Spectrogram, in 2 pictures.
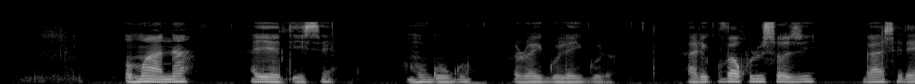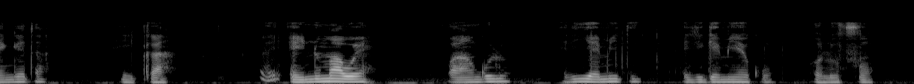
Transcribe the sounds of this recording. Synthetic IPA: o̞mwaːnaː | je̞ːtise̞ | omuɡuɡu | olwaiɡuleiɡulo̞ | alikuvaxuluso̞̰zi | ŋɡasile̞ːŋɡe̞ta | ka | einumawe̞ | waːŋɡulu | e̞lije̞ːmiti | eɟiɡe̞mje̞ku | olufu

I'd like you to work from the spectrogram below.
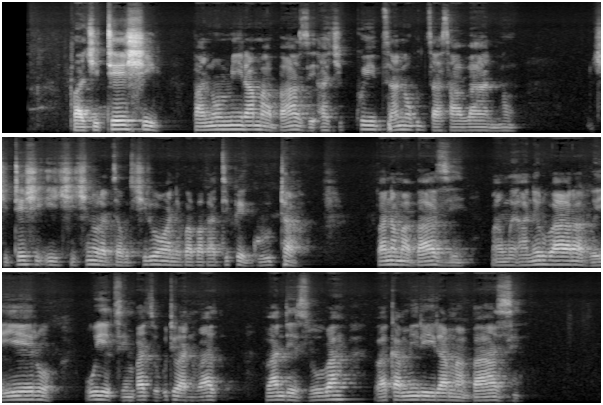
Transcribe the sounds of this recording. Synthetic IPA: pat͡ʃiteʃi | pano̞miɾamabʱaziʔat͡ʃikwid͡zano̞kud͡zasaʋaːn̤u | t͡ʃiteʃiʔit͡ʃit͡ʃino̞ɾatid͡zakuti̥t͡ʃiriowanikwapakatipe̞ɡʱuːta | panamabʱazi | mamwe̞ane̞ɾuʋaɾarwe̞jee̞ro̞ | uje̞d͡zimbad͡ze̞kutiʋan̤u | ʋande̞zuʋa | ʋakamiriɾamabʱaːzi

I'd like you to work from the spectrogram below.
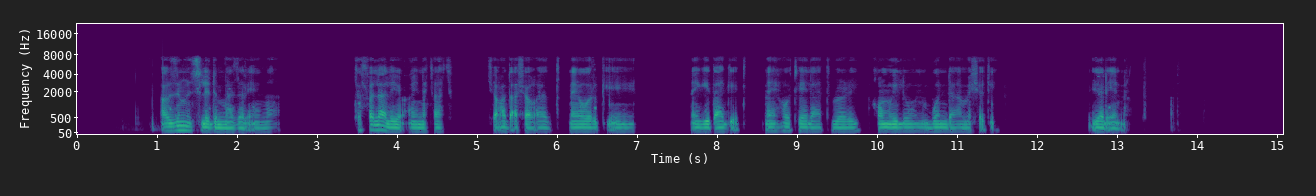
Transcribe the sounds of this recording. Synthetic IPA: ʔaβzimɨslid̪ɨmːazɐɾʔena | t̪ʰɐfɐlalɐjṵʕajnɐt̪ʰat̪ | ʃɐχʼad̪ʼa̰ʃɐχʼɐt̪ʼnajwɔɾkʼi | najɡet̪ʼaɡḛt̪ʼ | najɦo̞t̪ʰelat̪bɐɾixomilunbond̪amɐʃɐ̰t̪ʼi | jɛɾʔenːa

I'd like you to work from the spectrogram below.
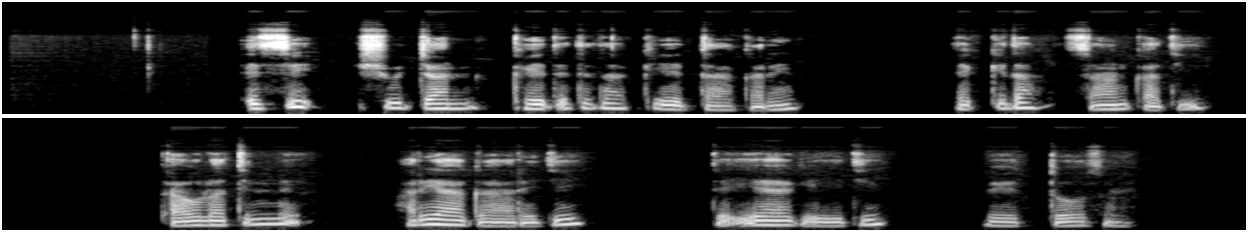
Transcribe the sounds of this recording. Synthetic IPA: ʔɪsːɪ | ʃʊd͡ʒːɐnkʰe̞ːt̪ʼːɛt̪ːɪd̪ɐkʰe̞ːt̪ːaːkɐɾɛ | ɛkʼːɪd̪ɐsɐŋkʼːɐt̪ɪ | t̪ʼɐwlɐt̪ɪnːɛ̰ | hɐɾɪjaːɡaːɾʔɛt̪ɪ | d̪̥ɛ̰ʔɪ̰jaːɡiːt̪ɪ | be̞ːt̪ːo̞ːsɔnɐ

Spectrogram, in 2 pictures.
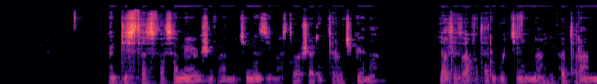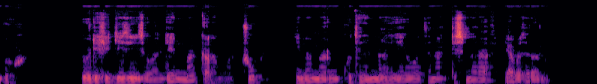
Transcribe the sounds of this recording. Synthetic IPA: ʔad̪ːist̪ʰəsfasəmajwnʃɪfano̞t͡ʃːɨnːəzːihmast̪ʰəwaʃad̪ek̚t̪ʰəɾo̞t͡ʃːɡəna | jalt̪ʰəsʼa̰fut̪ʰad̪əɡo̞t͡ʃːɪnɨnːajɛfət̪ʼɾʔambɨɾuh | jɛwɔd̪əfiɡize̞jɪzəwald̪ejmːakʼːələmo̞t͡ʃːu | jɛməmːəɾɡukʰut̪ʰɨnɨnːajɛhiwɔt̪ʰɨnad̪ːisməɾafja̰βəsɾalːu

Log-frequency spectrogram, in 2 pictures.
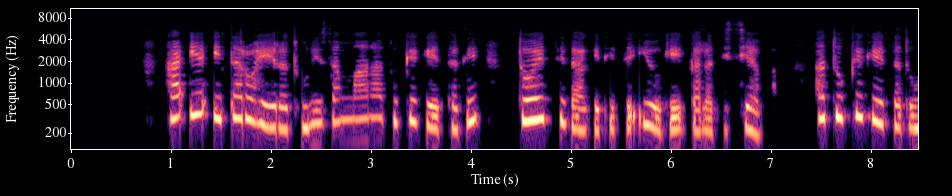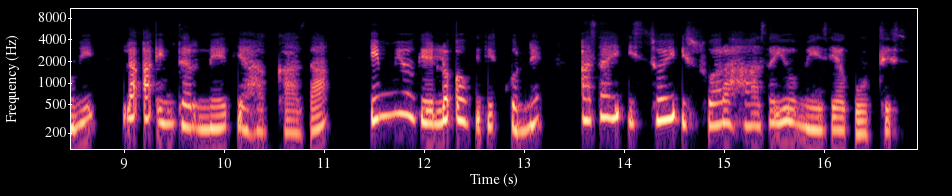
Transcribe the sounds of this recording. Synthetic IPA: hɐʔɪjɐʔɪt̪ːɐɾɔɦe̞ːɾɐt̪ʰuːnɪzɐmːaːnaːt̪ʊkːɛke̞ːt̪ːɐt̪ɪt̪ɔjɛt̪ːɪd̪aːɡɛt̪ɪd̪̥ɛ̰ʔɪjoːɡe̞ːɡ̥ɐlɐt̪ɪsːɪjabɐ̥ | hɐt̪ʊkːɛke̞ːt̪ːɐt̪uːnɪ | lɐʔɐʔɪnt̪ɛɾneːt̪ɪjɐɦɐkʰːaːzaː | ʔɪmːɪjoːɡe̞ːlɔʔɔɡɪd̪ɪkʰːɔnːɛ | ʔɐsɐjʔɪsːɔjʔɪsːʊwɐɾɐhaːsɐjɪoːmeːzɪja̰ɡuːt̪ːeːs

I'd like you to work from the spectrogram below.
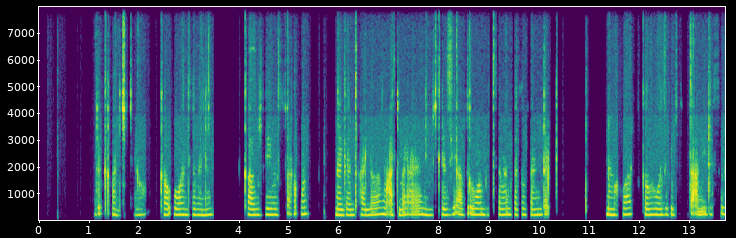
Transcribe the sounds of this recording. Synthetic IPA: d̪ɐkʼːimanɨst̪ʰijo | kʰaβʔɨwanzɐβɐnɨn | kʰaβzɐjɐzɨsɨʕʔunː | ɐɡɐnt̪ʰhalːɐwomaʕa̰lt̪ʰmɐɾʕa̰janijusɨlɐziʔaβzḭʔɨwanbet̪ʰɐ̥sɐβanfɐt̪ʰɐwt̪ʰɐnɨnd̪ɐkʼːi | nɨmɨxbaɾzɨɡɐβɾuwozɨɡɨd͡ʒːɪt̪̚bɨt̪ʼa̰ʕ̰mijḭd̪ɐsɨβ

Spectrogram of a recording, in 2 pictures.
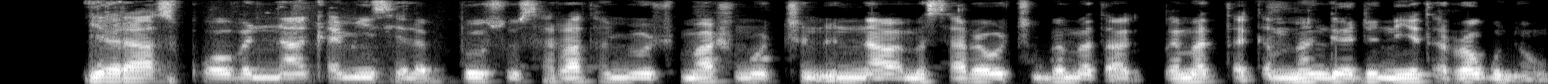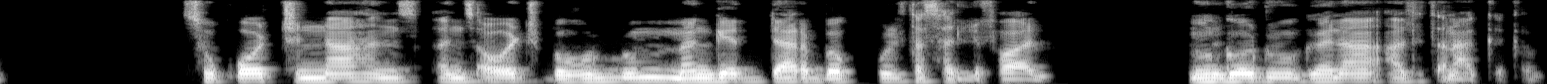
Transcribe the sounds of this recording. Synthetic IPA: jɛɾaskʷʼo̞βɨnːakʼəmisjɛləbːəsusərːat̪ʰəɲːwo̞t͡ʃːmaʃɪno̞t͡ʃːɪnɨ̰nːaməsaɾjawo̞t͡ʃːɪnbəmət̪ʼːəkʼəmːəŋɡəd̪ɨnjɛt̪ʼərːəɡunəw | sɨkʼo̞t͡ʃːɨnːaɨnsʼa̰wo̞t͡ʃːbəhulːumːəŋɡəd̪̚d̪aɾbəkːult̪ʰəsəlːɨfəwal | məŋɡəd̪uɡənaʔa̰lt̪ʰə̥t̪ʼənakʼːəkʼəm

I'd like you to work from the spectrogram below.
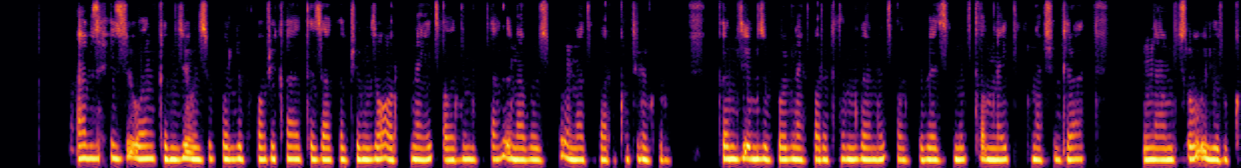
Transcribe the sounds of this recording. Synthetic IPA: ʔaβzɨħɨziɨwankʰɐmziʔomzɨbɐlubɨfaβɾikʰazɨt̪ʰːɐzaɡad͡ʒomzɨχʼɐɾbunajhɨt͡sʼawɐnt̪imɨɡɨt̪ʰat̪ɨnːaβɐzħuʔɨnːat̪ʰɐβaɾɐkʰːɐt̪ʰɨnkʰɨɾu | kʰɐmziʔomzɨbɐlunajfɐβɾikʰamɨɡanɐt͡sʼɐwɨnbɨβet̪zɨmɨt̪ʼkʼːɐmnajt̪ʼɨnːaʃɪɡɨɾat̪̚ | ɨnːamɨt͡sʼɨwuʔjɪɾɨkːɐβ

